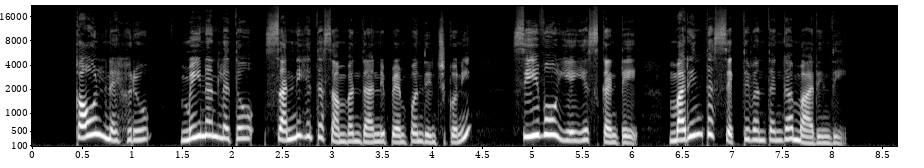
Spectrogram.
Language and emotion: Telugu, neutral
